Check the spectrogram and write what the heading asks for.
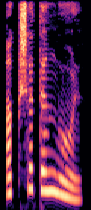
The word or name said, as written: ಅಕ್ಷತಂಗೊಳ್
